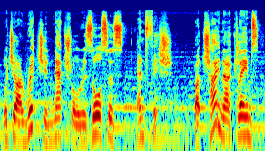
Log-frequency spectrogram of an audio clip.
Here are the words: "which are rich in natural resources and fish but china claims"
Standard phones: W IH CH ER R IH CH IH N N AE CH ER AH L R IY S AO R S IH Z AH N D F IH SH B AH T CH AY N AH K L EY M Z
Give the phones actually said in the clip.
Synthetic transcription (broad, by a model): W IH CH ER R IH CH IH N N AE CH ER AH L R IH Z AO R S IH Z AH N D F IH SH B AH T CH AY N AH K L EY M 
